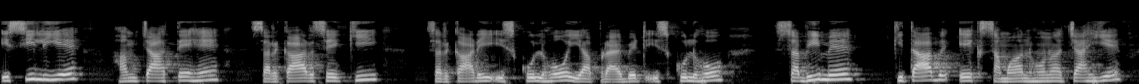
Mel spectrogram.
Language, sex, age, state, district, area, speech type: Hindi, male, 30-45, Bihar, Begusarai, rural, spontaneous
